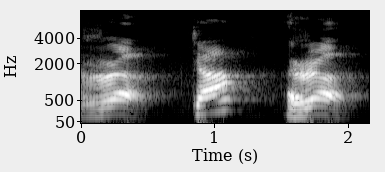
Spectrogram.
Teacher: इसे प्रकंपित क्यों बोलते हैं? कि इसको बोलते समय क्या होता है? कंपन होता है। बोल के देख सकते हैं जीव में, र।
